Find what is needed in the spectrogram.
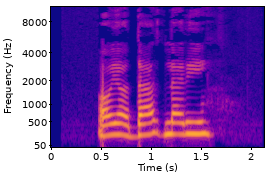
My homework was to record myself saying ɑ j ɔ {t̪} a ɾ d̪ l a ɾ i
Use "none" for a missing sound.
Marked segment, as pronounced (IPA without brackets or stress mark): d̪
